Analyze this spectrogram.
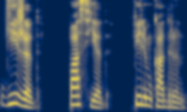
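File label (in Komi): "гижӧд пасйӧд фильм кадрын", Komi, female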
